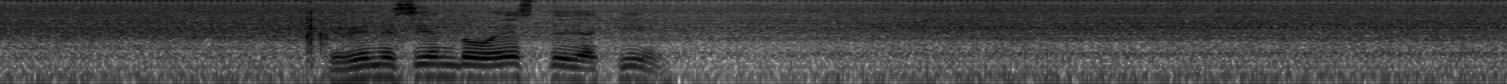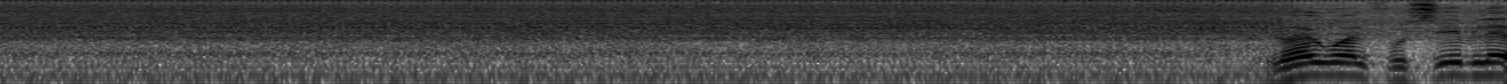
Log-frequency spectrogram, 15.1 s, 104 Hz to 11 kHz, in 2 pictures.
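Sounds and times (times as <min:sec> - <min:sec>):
car engine hum and whir: 0:00.0 - 0:15.0.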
